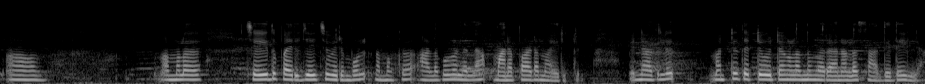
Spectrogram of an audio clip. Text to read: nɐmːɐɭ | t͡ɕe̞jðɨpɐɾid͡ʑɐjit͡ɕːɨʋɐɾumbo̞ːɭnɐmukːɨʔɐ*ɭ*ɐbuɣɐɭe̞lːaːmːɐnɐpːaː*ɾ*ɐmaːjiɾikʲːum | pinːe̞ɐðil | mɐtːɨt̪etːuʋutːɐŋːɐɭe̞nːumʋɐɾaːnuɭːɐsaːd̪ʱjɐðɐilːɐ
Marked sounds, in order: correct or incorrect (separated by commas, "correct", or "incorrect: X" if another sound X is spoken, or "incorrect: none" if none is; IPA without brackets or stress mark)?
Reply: correct, incorrect: ɽ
